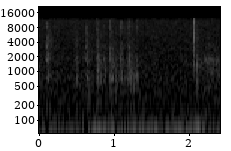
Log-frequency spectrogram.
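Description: Quiet, rapid tapping of a computer keyboard as a console command is typed, a quick burst of soft clicks with a slightly sharper keystroke near the end.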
